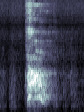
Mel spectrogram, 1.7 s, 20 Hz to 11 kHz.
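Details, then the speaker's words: An adult who has learned COPD is diagnosed by spirometry does a peak flow meter test. A single short forceful blow into the tube fades within half a second; the weak effort reads 110 against about 500 for a normal blow. "you get a full lung you get your teeth around this big wide tube and you blow as hard as you can to see how much that meat removes i'm gonna do it"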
